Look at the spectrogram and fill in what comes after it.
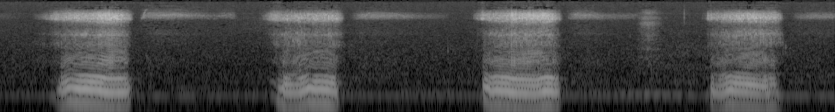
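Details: Sleeping little black dog named Natasha sawing logs: four long raspy snoring inhales about every two seconds, each trailed by a quiet breathy hiss, a faint steady hum underneath.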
